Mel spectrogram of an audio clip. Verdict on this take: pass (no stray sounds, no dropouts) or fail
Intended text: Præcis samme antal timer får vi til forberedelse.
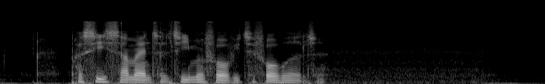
pass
